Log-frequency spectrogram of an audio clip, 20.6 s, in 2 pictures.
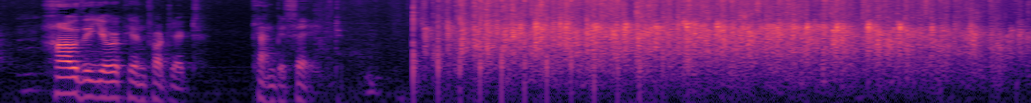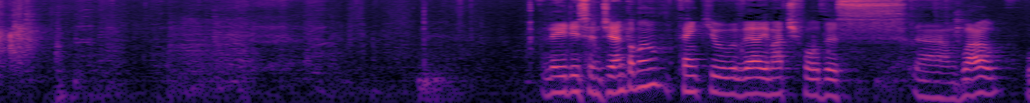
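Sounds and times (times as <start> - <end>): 
speech: 0.5 - 2.0, 2.6 - 3.8, 15.8 - 20.5
lecture audience applause welcoming a professor: 4.1 - 10.8.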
